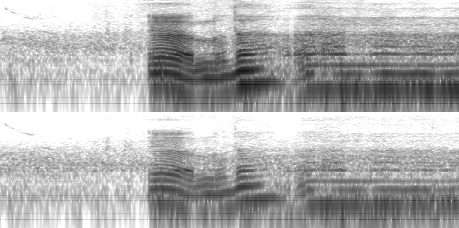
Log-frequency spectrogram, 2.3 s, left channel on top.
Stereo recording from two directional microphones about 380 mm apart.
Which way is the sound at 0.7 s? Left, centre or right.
Left.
